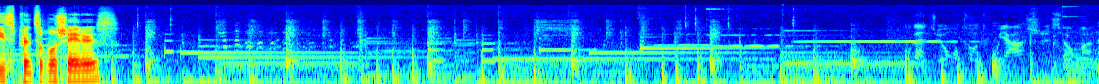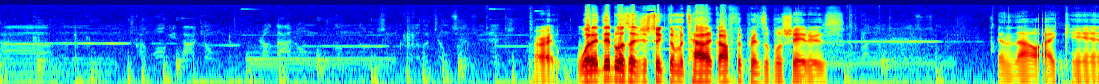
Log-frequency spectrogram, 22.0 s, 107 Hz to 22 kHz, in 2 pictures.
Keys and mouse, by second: 0.2 middle click, 6.1 click, 7.2 click, 15.9 middle click, 16.8 middle click, 17.9 middle click, 18.5 middle click, 18.9 middle click, 19.8 middle click, 21.0-21.9 shift+drag.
